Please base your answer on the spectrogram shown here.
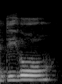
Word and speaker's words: Deagel: So, but I've listened to some different videos, and it's pronounced Deagel Report.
